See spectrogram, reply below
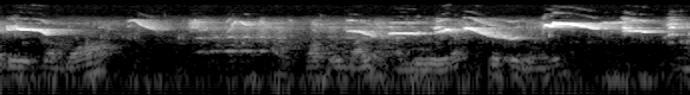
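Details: Oriental magpie-robin (kacer) singing at a songbird contest in Semende Perapau: loud, varied whistled phrases with sliding and falling notes, broken by short pauses, with faint human voices low in the background.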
